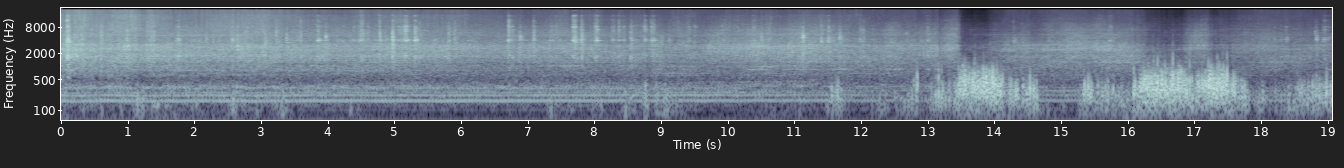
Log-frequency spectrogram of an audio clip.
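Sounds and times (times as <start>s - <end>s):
light clicks and rattles: 0.0s - 13.3s, 18.1s - 19.0s
tractor diesel engine running: 0.0s - 19.0s.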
